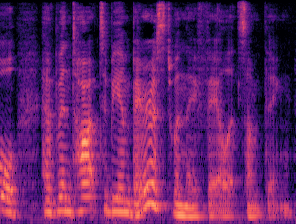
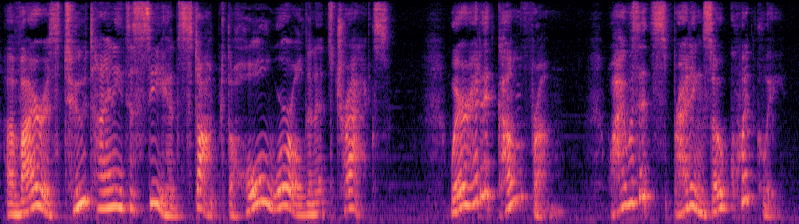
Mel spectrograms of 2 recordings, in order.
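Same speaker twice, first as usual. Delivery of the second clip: gentle, expressive picture-book reading; story narration. A narrator's reading. Narrator reading a children's book to young listeners, gently expressive. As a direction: read it like a bedtime story to kids.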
